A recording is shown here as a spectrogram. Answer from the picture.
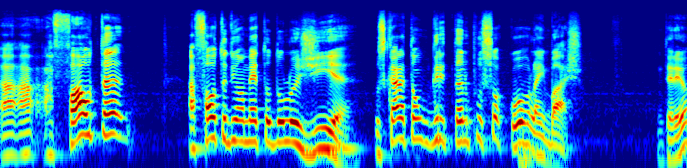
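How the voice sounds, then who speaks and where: Pitched high, a man talks at a moderate pace with very wide swings in pitch. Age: 60s. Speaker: business consultant in motorcycle parts retail. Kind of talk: podcast interview.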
